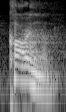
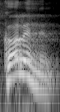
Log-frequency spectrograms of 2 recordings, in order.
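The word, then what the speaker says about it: colonel: قلت الكولونل صح لا كنل بص في صوت ار كده غريبه كارنل كارنل دي رتبه في الجيش يعني عقيد كارنل ها مش كولنل اوعى انت حر الكلمه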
